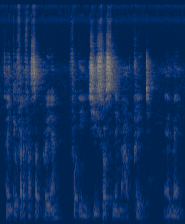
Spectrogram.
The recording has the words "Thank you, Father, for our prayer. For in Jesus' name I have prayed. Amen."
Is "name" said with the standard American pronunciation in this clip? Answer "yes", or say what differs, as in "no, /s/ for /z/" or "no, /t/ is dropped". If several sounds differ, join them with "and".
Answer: yes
